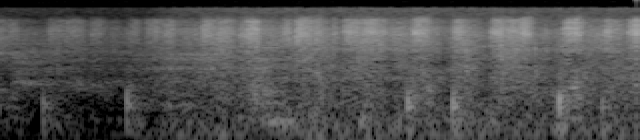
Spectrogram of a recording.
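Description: Dry-erase marker writing on a whiteboard: a series of short, faint scratching strokes.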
